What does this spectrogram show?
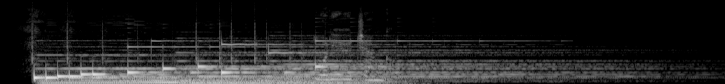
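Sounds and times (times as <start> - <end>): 
elegant logo music: 0.4 - 5.6.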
